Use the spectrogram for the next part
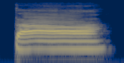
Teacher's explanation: জিহ্বার আগা সামনের উপরে দুই দাঁতের গোড়ায় লাগাবেন লাগিয়ে আপনি উচ্চারণ করবেন তা কয় আলিফ টান হবে এক আলিফ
